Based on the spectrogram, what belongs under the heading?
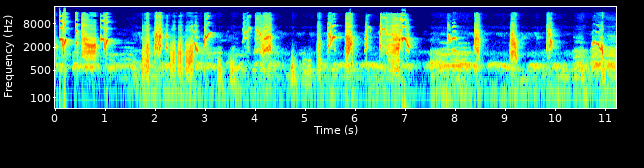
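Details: Javan myna song as a lure for wild mynas: dense varied chatter of harsh squawks, clicks and whistled notes, rapidly repeated for eleven seconds.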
